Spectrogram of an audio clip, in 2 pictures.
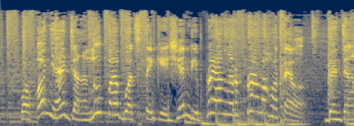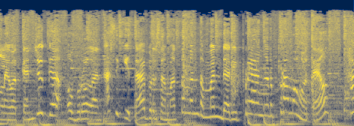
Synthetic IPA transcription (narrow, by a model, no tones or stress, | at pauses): pokɔɲad͡ʒaŋanlupabuat̪̚st̪eked͡ʒiəndipɾeaŋərpəɾamaɦot̪ɛl | dand͡ʒaŋanlewat̪̚kand͡ʒuɡaʔɔbɾolanasikit̪abərsamat̪əmənt̪əməndaɾipɾeaŋərpɾamaɦot̪ɛlh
